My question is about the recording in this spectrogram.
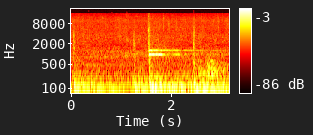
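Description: Rain falling, a faint, steady soft hiss of rainfall with a couple of brief, sharper ticks, and no voices.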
